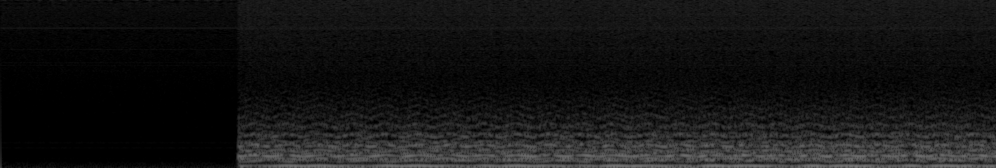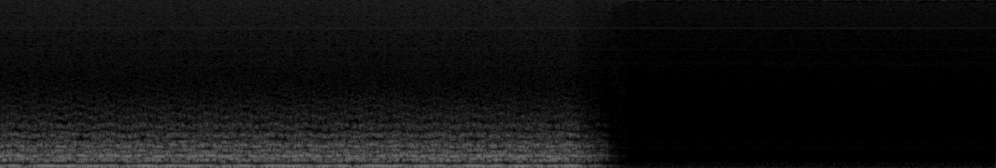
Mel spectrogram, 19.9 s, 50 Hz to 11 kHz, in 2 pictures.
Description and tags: spaceship interior - avaruusaluksen s satila 1
spaceshi interior 1 - short, no beeps, made with clavia nordlead 2 and recorded with fostex vf16
imaginary, space, interior, scifi, ship, spaceship, synthetic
